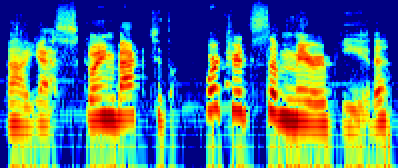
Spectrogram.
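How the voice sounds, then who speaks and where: A woman's voice: fairly high pitch, lively intonation, normal speed, sharp tone, soft background music. A woman giving casual live-stream commentary on a game, rambling and thinking aloud as she plays.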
